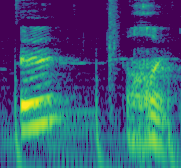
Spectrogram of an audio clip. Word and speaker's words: heureux: Heureux. Not heureux. Not heureux. Heureux. No. Heureux. Sing. Être heureux. Heureux. Heureux. Not ou, not u, e. Heureux.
